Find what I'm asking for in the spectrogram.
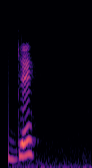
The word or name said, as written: Gai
